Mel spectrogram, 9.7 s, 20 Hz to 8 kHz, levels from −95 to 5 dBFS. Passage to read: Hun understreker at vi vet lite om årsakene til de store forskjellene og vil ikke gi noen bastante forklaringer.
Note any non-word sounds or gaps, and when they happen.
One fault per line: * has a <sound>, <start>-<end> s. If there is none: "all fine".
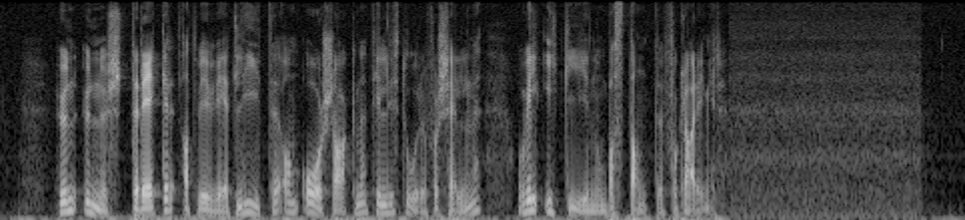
all fine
